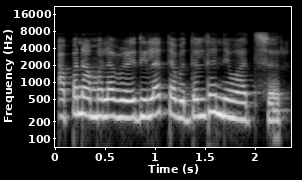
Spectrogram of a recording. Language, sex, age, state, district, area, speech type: Marathi, female, 30-45, Maharashtra, Amravati, rural, spontaneous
